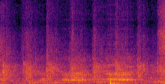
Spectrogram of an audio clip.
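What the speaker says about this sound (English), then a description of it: "Crowd trying to lift their man." A darts crowd at a semi-final cheers on Peter Wright, a steady, distant roar of voices and shouts with a brief thud partway through, fairly faint.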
